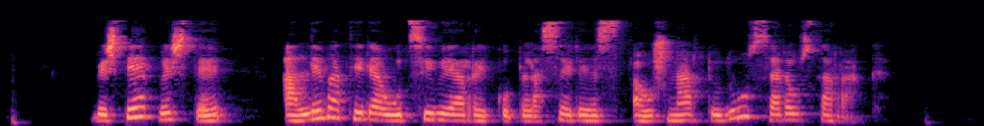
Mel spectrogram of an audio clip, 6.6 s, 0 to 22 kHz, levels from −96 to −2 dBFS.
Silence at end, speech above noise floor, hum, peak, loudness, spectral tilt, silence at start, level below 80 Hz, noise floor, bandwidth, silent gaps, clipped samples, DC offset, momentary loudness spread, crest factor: 0.85 s; 49 dB; none; -4 dBFS; -23 LUFS; -3 dB/octave; 0.1 s; -74 dBFS; -72 dBFS; 11.5 kHz; none; under 0.1%; under 0.1%; 10 LU; 22 dB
